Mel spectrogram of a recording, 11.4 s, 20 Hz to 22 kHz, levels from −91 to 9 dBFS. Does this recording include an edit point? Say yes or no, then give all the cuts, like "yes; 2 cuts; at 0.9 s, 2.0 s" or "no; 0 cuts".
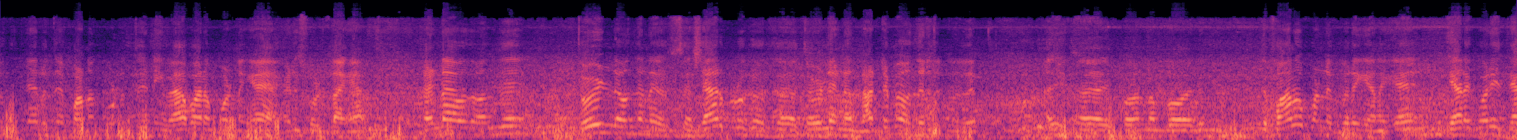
yes; 1 cut; at 9.2 s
